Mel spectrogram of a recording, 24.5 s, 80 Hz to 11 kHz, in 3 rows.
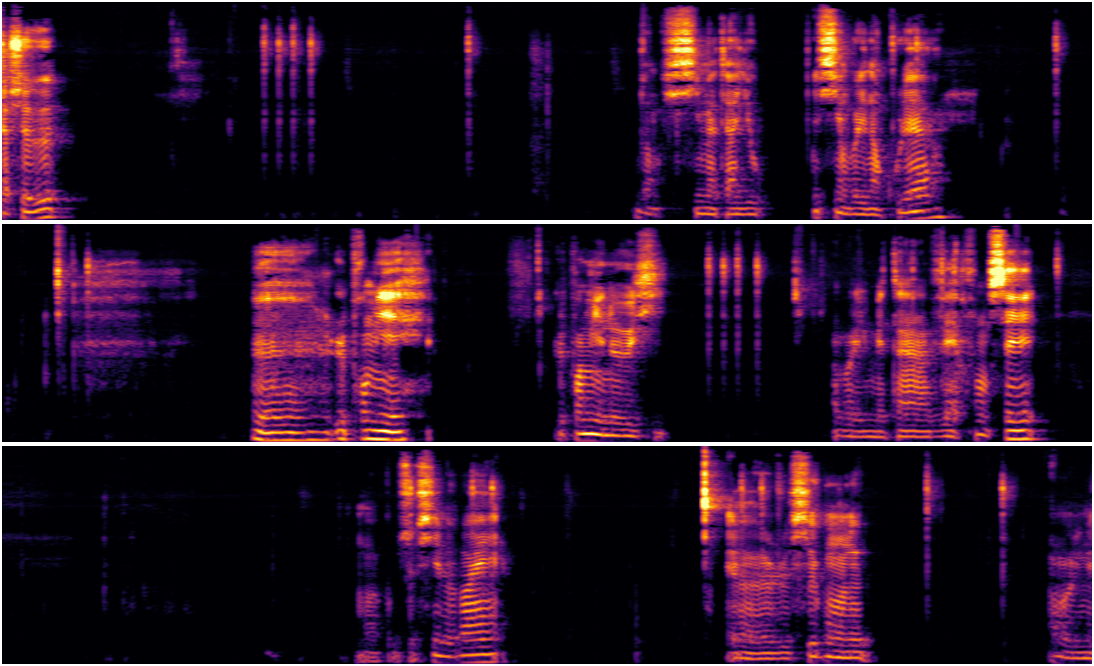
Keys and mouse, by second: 1.9 click, 3.5 click, 6.7 click, 7.9 click, 13.5 click, 15.3 click, 19.9 click, 21.9 click, 23.4 click.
